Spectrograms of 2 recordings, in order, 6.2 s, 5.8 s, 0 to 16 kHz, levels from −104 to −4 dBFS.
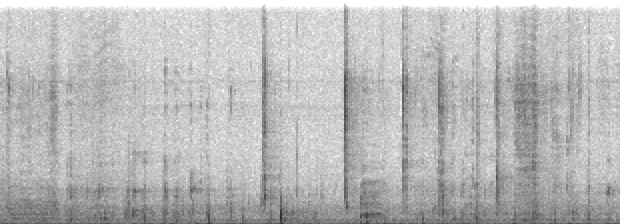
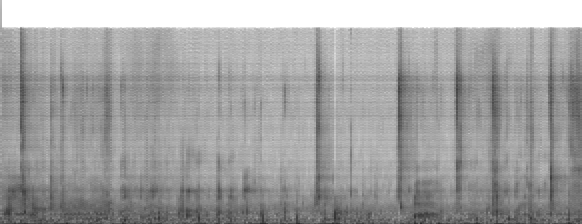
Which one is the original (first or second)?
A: first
